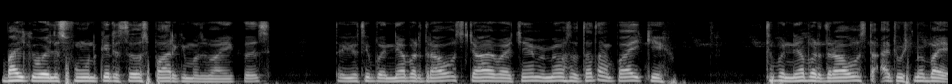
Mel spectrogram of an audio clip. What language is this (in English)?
Kashmiri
